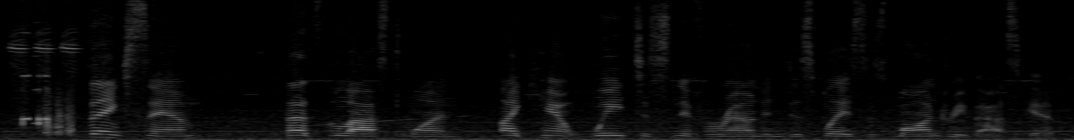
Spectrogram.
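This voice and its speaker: A woman's voice: deep voice, fairly even intonation, moderate pace, background noise, natural voice. An actress playing a young, perky female tech analyst guiding a spy in a video game, playful and informal. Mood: informal, helpful.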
